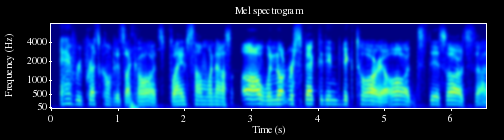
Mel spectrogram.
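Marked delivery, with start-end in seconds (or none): 1.3-6.5 whining, aggrieved, whingy complaining moan. Imitating a rugby league coach complaining at every press conference: imitating a whingy coach. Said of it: "wasn't even whingy".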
